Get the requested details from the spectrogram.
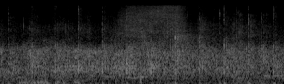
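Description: A crowd claps steadily and continuously, a dense wash of many hands filling the room at moderate volume for the whole stretch, with no voices standing out.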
